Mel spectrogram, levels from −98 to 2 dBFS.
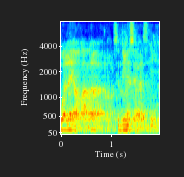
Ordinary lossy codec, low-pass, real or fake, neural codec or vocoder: none; none; fake; codec, 16 kHz, 4.8 kbps, FACodec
